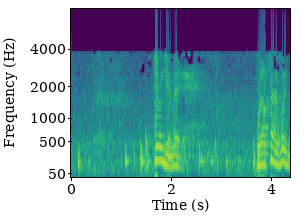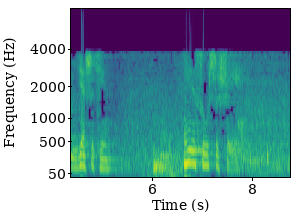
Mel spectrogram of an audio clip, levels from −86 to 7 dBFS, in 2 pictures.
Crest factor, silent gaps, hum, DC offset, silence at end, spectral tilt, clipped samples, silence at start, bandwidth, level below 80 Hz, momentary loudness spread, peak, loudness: 12 dB; none; none; under 0.1%; 0 s; -9 dB/octave; 0.3%; 0 s; 5.2 kHz; -36 dBFS; 17 LU; 0 dBFS; -12 LUFS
